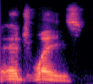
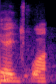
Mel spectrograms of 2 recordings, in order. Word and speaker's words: edgeways: Now David said edgeways. Yeah, that's the way we say it. We don't say edgewise, we say edgeway.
